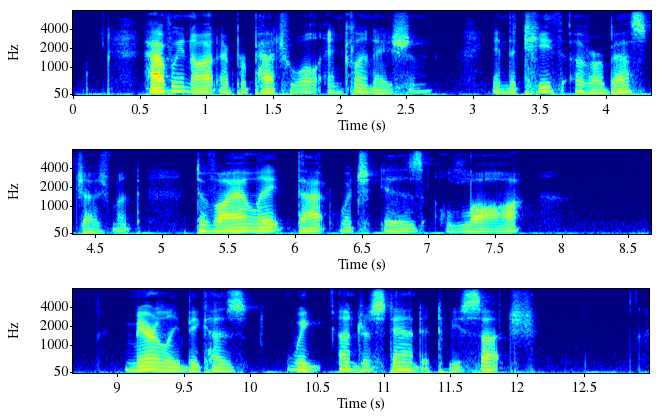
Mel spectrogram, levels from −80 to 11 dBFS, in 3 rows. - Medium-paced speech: No, slow, 125 wpm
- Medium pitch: No, low, 115 Hz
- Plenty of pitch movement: No, narrow, 2.5 semitones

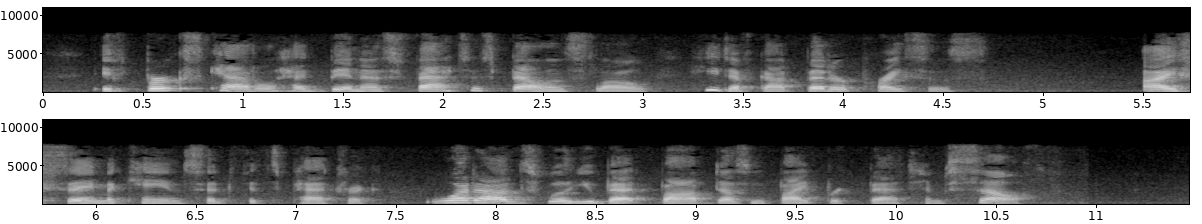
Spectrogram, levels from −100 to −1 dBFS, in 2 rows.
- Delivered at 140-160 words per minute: Yes, average, 150 wpm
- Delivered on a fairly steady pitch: No, average, 4.8 semitones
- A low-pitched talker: No, medium, 170 Hz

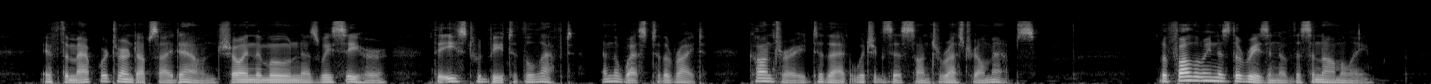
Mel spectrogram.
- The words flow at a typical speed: Yes, average, 180 wpm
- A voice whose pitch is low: Yes, low, 100 Hz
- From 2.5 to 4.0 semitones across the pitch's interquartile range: No, average, 4.5 semitones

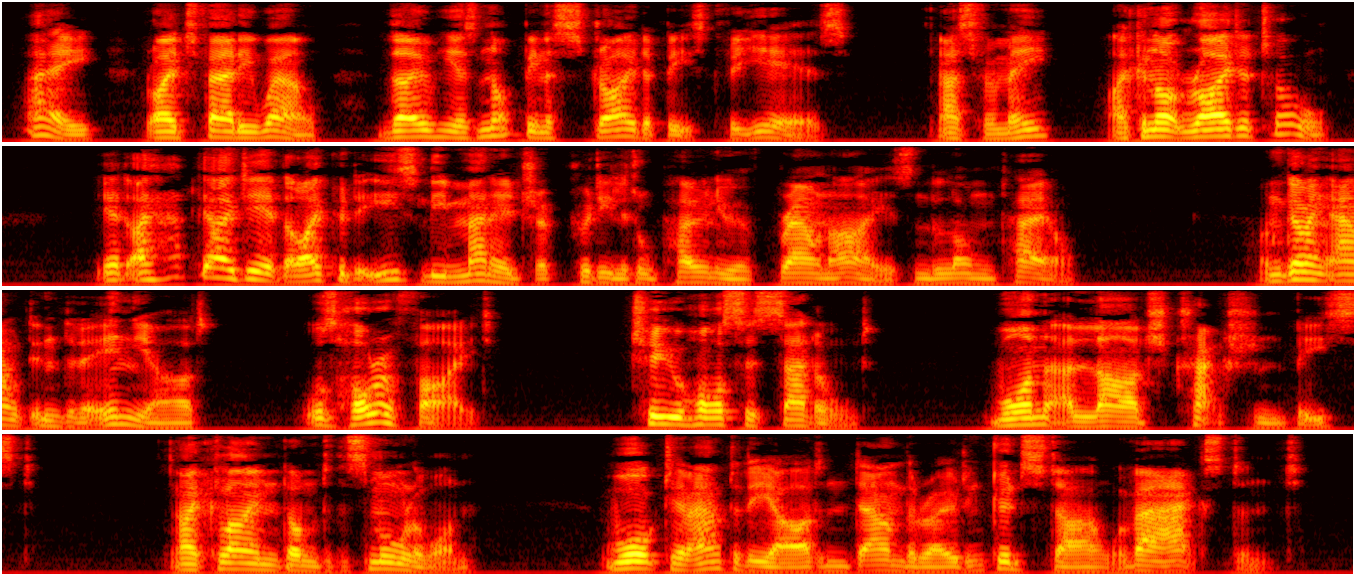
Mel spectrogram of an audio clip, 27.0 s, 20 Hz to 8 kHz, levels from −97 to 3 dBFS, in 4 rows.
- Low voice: Yes, low, 120 Hz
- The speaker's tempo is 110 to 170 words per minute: No, average, 180 wpm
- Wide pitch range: Yes, wide, 6.6 semitones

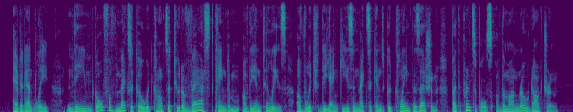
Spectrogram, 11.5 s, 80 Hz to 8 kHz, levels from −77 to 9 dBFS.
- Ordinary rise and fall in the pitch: No, wide, 6.4 semitones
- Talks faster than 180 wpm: No, average, 150 wpm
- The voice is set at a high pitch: No, low, 125 Hz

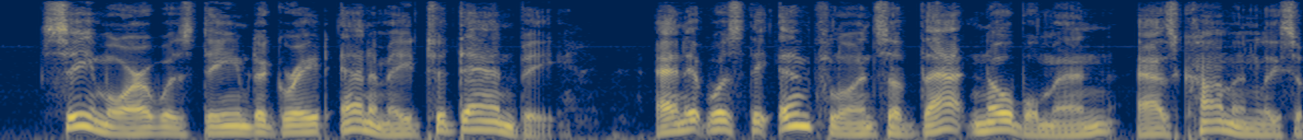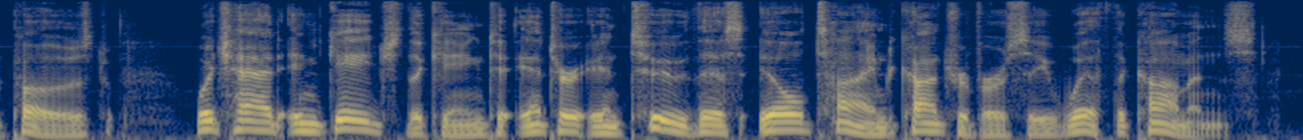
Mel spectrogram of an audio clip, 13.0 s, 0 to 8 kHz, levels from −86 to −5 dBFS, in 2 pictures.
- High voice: No, low, 110 Hz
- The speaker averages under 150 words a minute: No, average, 155 wpm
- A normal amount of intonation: No, wide, 8.3 semitones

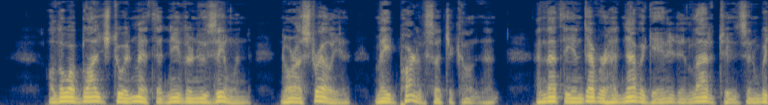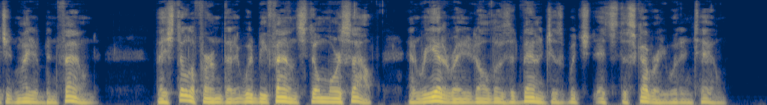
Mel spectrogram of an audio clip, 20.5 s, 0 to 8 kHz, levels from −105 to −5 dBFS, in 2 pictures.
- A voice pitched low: Yes, very low, 95 Hz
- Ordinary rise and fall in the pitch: Yes, average, 3.5 semitones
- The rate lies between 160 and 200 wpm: No, average, 150 wpm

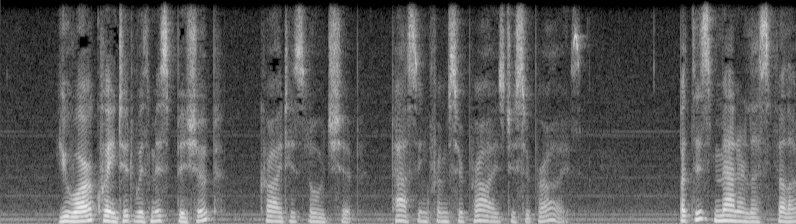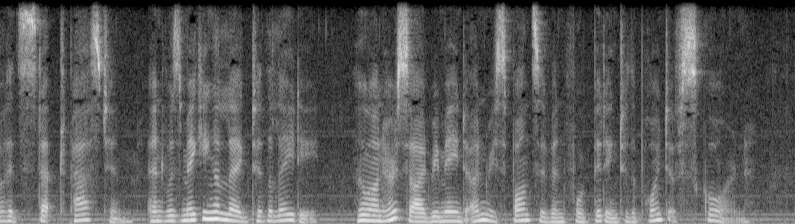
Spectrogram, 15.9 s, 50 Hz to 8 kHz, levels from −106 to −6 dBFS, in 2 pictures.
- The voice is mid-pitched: Yes, medium, 175 Hz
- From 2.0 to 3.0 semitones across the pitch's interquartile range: No, average, 3.8 semitones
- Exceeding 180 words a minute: No, average, 160 wpm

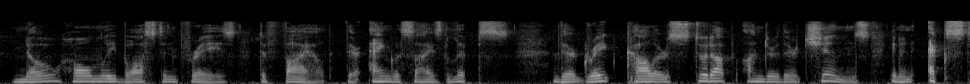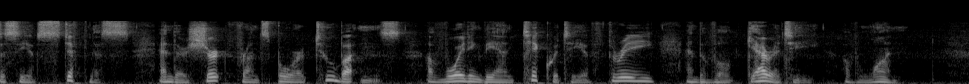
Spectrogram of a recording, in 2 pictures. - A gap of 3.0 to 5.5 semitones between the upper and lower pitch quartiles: Yes, average, 4.5 semitones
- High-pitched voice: No, low, 115 Hz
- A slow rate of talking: Yes, slow, 120 wpm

